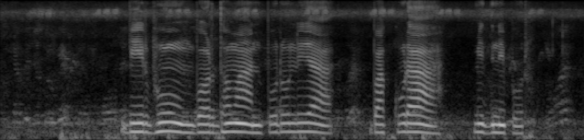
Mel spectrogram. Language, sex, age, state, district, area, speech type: Santali, female, 30-45, West Bengal, Birbhum, rural, spontaneous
